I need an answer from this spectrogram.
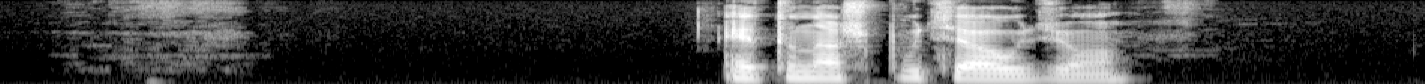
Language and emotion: Russian, neutral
